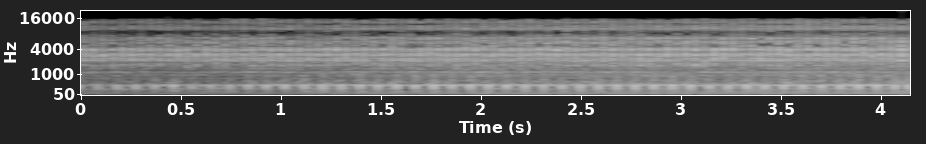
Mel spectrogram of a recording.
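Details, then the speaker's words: New Haidi 15 engine, 362 cc, during break-in, knock appeared after running at medium revs: sharp, regular metallic knocking at about 160 per minute at light idle, disappearing when revs rise; knock at low throttle, cause unknown. "На обкатке после средних оборотов появился такой звук. При добавлении оборотов пропадает, как сбрасывает."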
